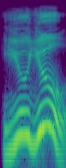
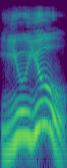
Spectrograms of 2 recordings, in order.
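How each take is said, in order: No difference in how they are said.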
